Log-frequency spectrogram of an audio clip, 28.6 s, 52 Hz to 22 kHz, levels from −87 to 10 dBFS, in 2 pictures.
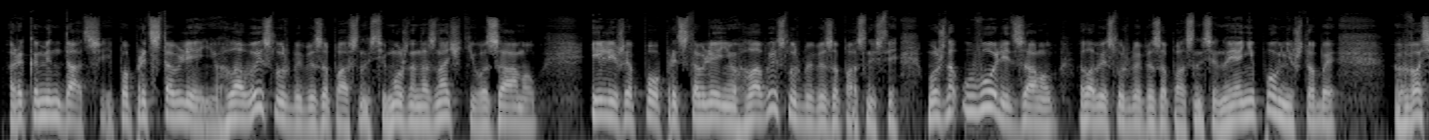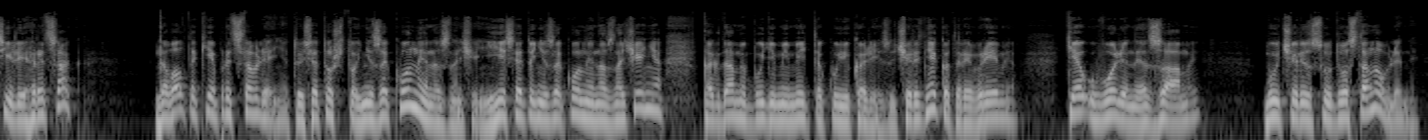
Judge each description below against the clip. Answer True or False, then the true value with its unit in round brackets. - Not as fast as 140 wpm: True (125 wpm)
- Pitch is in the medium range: False (130 Hz)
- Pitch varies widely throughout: False (3.7 semitones)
